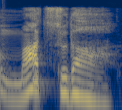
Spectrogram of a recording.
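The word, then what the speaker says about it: Matsuda: धीरे धीरे बोलूं तो मात्सुदा।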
